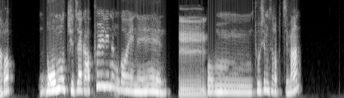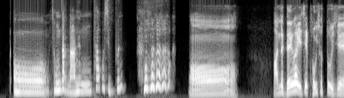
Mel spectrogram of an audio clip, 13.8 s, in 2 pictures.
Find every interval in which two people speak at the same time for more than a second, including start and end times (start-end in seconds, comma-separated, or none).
none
